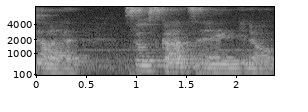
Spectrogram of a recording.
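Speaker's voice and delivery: usual speaking voice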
